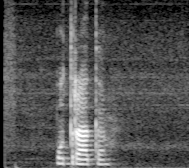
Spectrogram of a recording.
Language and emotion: Russian, neutral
